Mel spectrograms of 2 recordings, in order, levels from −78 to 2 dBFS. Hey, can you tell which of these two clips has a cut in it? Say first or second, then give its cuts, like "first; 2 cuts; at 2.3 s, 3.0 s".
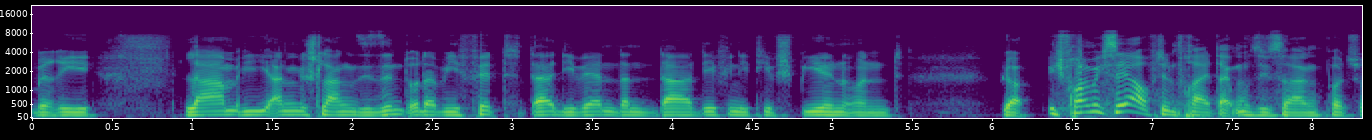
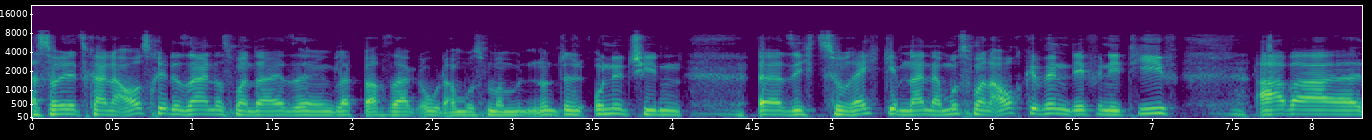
first; 2 cuts; at 1.3 s, 6.3 s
